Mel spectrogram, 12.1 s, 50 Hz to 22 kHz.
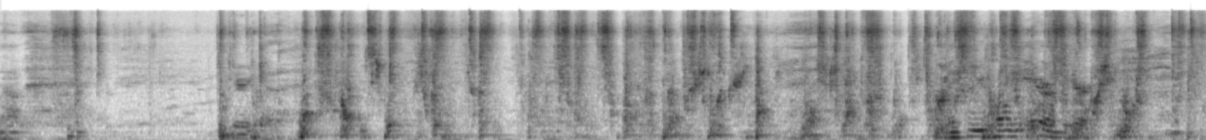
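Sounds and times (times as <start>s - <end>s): water splashing: 2.2s - 12.0s
plunger strokes: 3.0s - 12.0s.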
